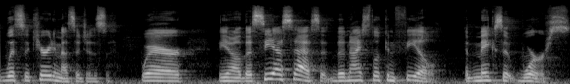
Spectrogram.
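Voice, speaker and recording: Audible room echo surrounds a woman's voice. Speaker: professor. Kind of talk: conference talk. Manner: fast.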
